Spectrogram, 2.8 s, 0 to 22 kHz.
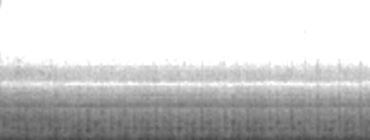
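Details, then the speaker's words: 1974 Dodge W100 Power Wagon V8, revived after sitting 41 years, vacuum advance disconnected, timing way off against a roughly 12 baseline; uneven, lumpy, ragged running: ignition timing far off, rough running. "yeah okay so T that's all right our timing's way off we'll get the timing light on it"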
